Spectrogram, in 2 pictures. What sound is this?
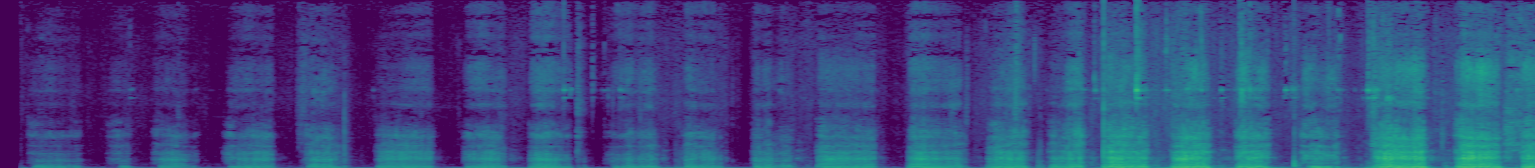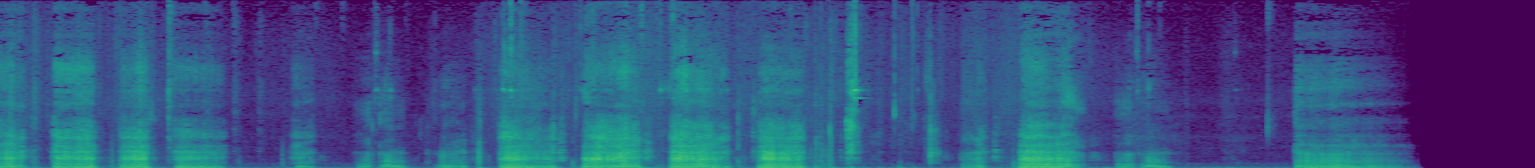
Dog Growls
Playing Tug-o-war with my dog.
